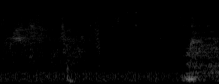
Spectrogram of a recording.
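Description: Near silence: faint room noise, with one brief faint sound near the end.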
